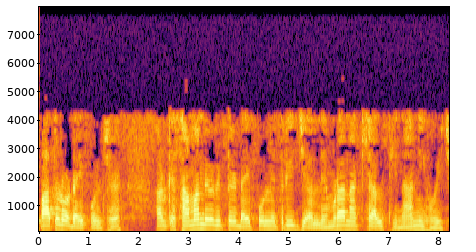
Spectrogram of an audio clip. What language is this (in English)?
Gujarati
